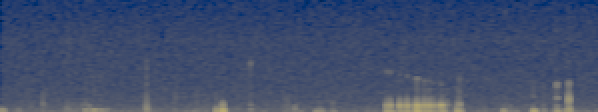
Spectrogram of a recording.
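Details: Ordinary stomach growling (borborygmi): irregular gurgling and bubbling rumbles from the belly with a louder cluster midway, from gas and fluid moving through the gut after a combination of dinner and water.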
